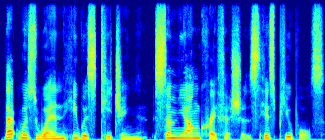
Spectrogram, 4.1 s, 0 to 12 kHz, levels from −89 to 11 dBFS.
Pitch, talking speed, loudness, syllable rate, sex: 150 Hz, 160 wpm, -19 LUFS, 3.9 syllables/s, female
